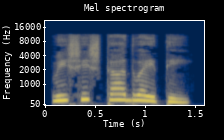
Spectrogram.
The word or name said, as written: ವಿಶಿಷ್ಟಾದ್ವೈತಿ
